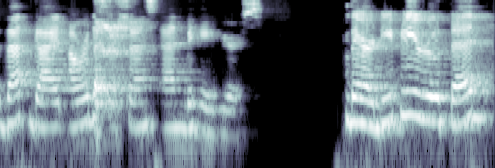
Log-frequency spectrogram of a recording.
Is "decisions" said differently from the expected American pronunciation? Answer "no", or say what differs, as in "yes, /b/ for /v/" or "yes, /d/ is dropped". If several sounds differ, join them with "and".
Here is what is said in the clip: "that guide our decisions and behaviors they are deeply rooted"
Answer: yes, /ʃ/ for /ʒ/ and /s/ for /z/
